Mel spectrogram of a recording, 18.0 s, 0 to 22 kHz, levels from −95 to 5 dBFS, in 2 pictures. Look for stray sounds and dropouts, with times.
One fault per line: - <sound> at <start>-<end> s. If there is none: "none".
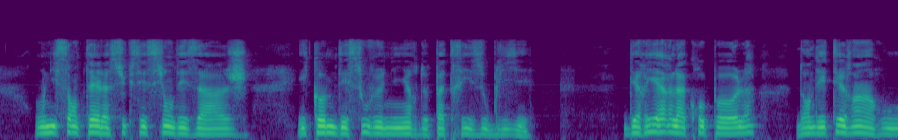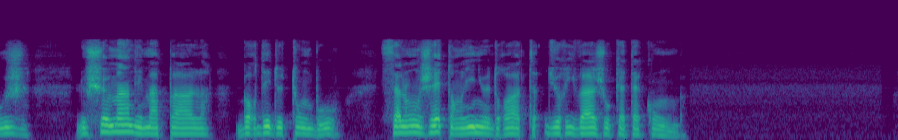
none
